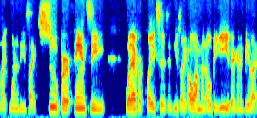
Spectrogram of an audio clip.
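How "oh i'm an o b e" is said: ordinary talk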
